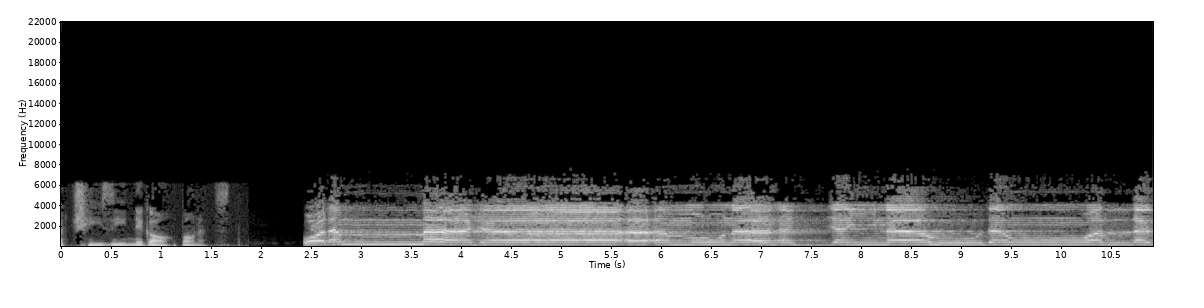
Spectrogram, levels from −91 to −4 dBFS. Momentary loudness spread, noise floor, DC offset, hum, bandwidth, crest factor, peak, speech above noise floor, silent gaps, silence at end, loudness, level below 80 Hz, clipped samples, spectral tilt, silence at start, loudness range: 11 LU; -73 dBFS; under 0.1%; none; 7.4 kHz; 16 dB; -6 dBFS; 53 dB; none; 0 s; -20 LUFS; -46 dBFS; under 0.1%; -1.5 dB/octave; 0 s; 6 LU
